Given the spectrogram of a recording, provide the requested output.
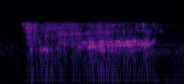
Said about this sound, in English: We must pay homage to the tribute to our mothers and fathers and ancestors. I'd like to pay homage to my father's spirit by pouring the libation, and I say Ashe.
